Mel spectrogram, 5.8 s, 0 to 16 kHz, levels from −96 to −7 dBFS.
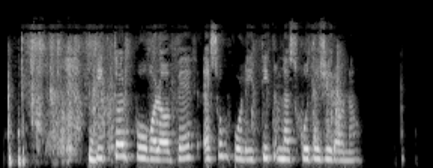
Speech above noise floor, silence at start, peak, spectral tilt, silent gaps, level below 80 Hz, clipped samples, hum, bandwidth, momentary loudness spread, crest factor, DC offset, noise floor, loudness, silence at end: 33 dB; 0.1 s; -10 dBFS; -4.5 dB/octave; 5.14-5.18 s; -64 dBFS; under 0.1%; none; 9.6 kHz; 8 LU; 16 dB; under 0.1%; -57 dBFS; -25 LUFS; 0.4 s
